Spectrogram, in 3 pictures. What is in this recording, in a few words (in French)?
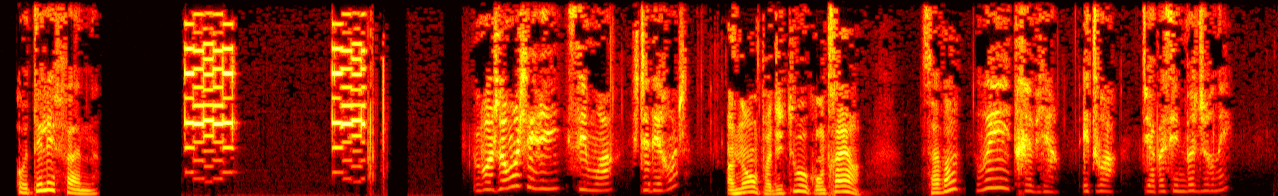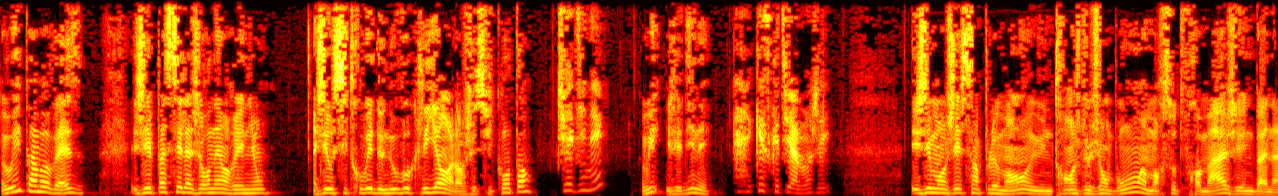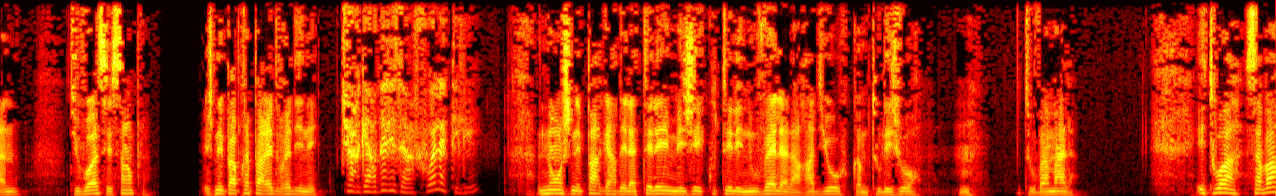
Grammaire en dialogues Niveau débutant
